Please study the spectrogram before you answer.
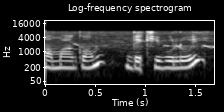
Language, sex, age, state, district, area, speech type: Assamese, female, 45-60, Assam, Charaideo, urban, spontaneous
